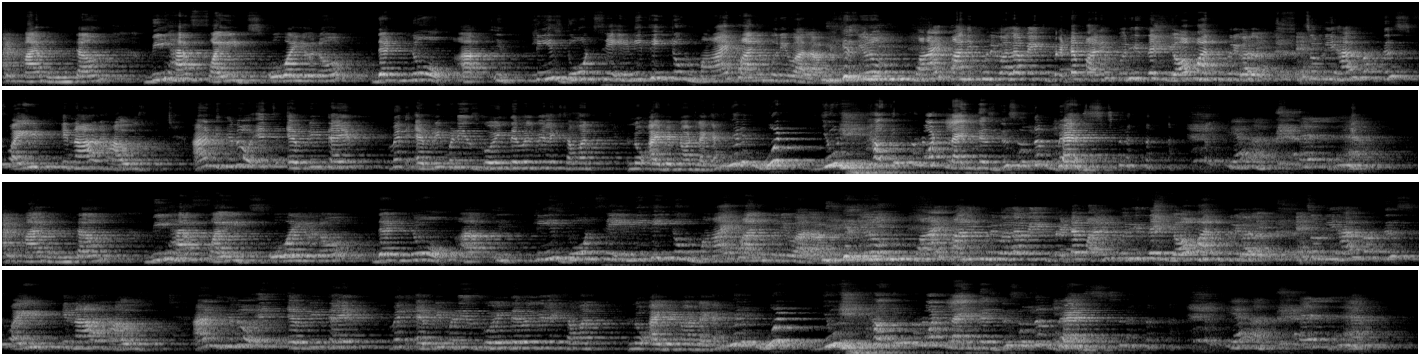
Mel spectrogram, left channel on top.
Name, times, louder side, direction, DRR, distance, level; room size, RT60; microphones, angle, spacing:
voice 1, 0.0-8.8 9.1-15.6 16.1-17.8 18.0-20.2 20.4-25.7 26.9-27.2 27.5-27.8, left 3 dB, 55° left, 4 dB, 0.3 m, -25 dB
voice 2, 8.2-9.3 9.6-9.9 11.5-12.2 12.7-13.1 22.5-22.9 24.3-24.5 26.0-27.8, left 1 dB, 10° right, -9 dB, 0.9 m, -29 dB
3.1 x 2.5 x 2.4 m, 1.5 s
head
